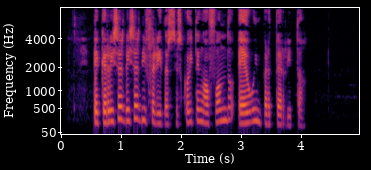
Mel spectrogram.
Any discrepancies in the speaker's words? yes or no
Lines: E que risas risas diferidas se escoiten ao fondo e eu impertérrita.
no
